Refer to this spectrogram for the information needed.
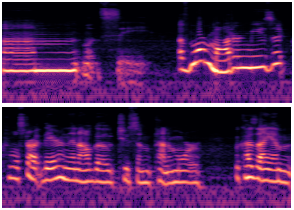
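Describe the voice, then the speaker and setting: An American accent with very wide pitch swings. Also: woman, medium pitch for a woman, fairly slow pace. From US South, Tennessee. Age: 60s. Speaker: craft hobby YouTuber. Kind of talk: casual chat.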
